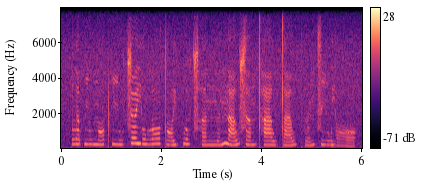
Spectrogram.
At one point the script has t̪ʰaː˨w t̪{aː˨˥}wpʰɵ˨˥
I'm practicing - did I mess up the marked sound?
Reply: no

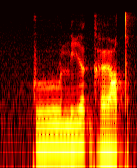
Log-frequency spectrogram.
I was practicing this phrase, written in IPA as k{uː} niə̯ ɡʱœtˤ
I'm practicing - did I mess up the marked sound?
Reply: no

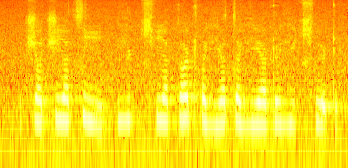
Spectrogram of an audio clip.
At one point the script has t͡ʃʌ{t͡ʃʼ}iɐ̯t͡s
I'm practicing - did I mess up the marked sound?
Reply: yes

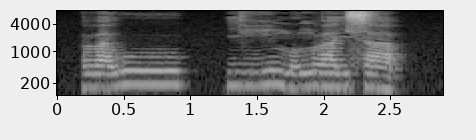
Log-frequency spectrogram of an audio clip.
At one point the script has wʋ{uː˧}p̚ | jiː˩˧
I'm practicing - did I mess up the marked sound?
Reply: no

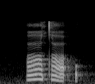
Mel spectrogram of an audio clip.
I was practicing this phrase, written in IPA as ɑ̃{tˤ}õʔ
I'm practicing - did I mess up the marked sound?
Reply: no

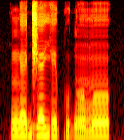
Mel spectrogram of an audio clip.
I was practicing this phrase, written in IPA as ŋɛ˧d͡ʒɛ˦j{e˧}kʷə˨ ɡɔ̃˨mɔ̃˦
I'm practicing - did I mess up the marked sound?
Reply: no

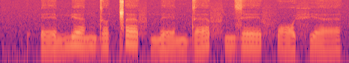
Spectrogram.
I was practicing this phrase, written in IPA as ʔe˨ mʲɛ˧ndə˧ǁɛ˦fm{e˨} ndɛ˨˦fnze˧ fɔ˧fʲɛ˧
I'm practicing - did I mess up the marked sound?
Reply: no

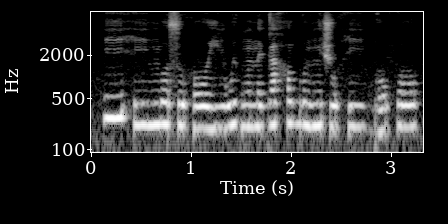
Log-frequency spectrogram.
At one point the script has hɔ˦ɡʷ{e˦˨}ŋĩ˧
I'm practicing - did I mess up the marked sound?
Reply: no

